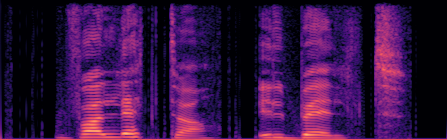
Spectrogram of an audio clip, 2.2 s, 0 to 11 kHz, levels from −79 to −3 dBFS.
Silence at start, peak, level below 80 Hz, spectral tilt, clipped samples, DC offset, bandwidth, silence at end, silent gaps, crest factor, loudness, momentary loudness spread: 0.3 s; -8 dBFS; -52 dBFS; -2 dB/octave; under 0.1%; 4%; 11 kHz; 0.2 s; none; 20 dB; -25 LUFS; 10 LU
